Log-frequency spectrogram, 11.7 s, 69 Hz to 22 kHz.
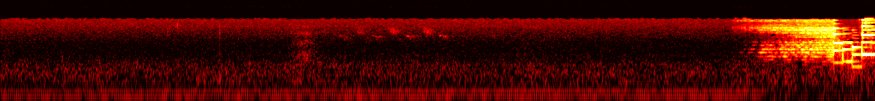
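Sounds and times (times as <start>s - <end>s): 
smartphone startup jingle on power-up: 10.1s - 11.6s.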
